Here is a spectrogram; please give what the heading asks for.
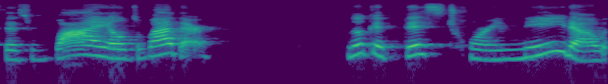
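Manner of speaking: normal talking voice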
